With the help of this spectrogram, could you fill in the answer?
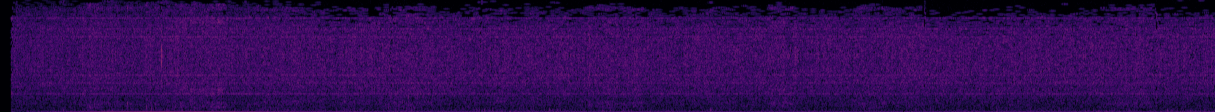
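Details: Pet cat named Scruff, a female, purring steadily while enjoying being petted indoors; a continuous low rumbling throb, about four pulses a second, holding evenly throughout.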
